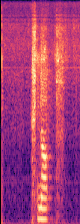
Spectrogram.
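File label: "knap", Dutch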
